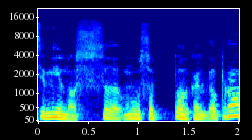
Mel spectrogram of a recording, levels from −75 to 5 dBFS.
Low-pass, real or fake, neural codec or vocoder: 14.4 kHz; fake; codec, 32 kHz, 1.9 kbps, SNAC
